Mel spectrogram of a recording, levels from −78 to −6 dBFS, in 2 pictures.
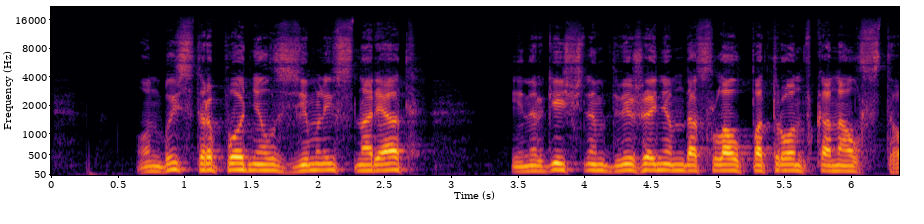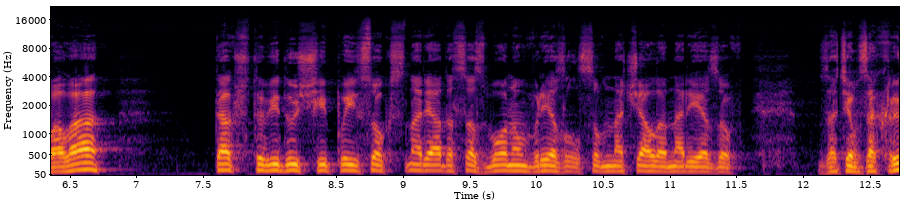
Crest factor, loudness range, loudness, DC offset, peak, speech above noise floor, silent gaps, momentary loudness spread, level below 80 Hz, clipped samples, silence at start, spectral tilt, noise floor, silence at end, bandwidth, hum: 18 dB; 3 LU; -21 LUFS; under 0.1%; -4 dBFS; 39 dB; none; 7 LU; -62 dBFS; under 0.1%; 0.65 s; -6 dB/octave; -60 dBFS; 0 s; 17 kHz; none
